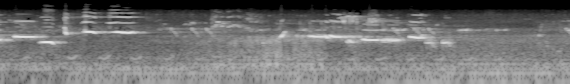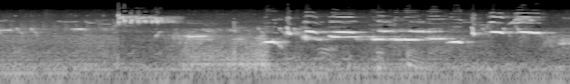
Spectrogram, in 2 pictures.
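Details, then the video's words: Pied butcherbird singing in Australia: clear, flute-like whistled notes, some held and some sliding, come in irregular phrases with short pauses, and faint chirps from other birds can be heard in the background. "BUTCHER BIRDS Serenade / Serenata de Pajaros Carniceros"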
